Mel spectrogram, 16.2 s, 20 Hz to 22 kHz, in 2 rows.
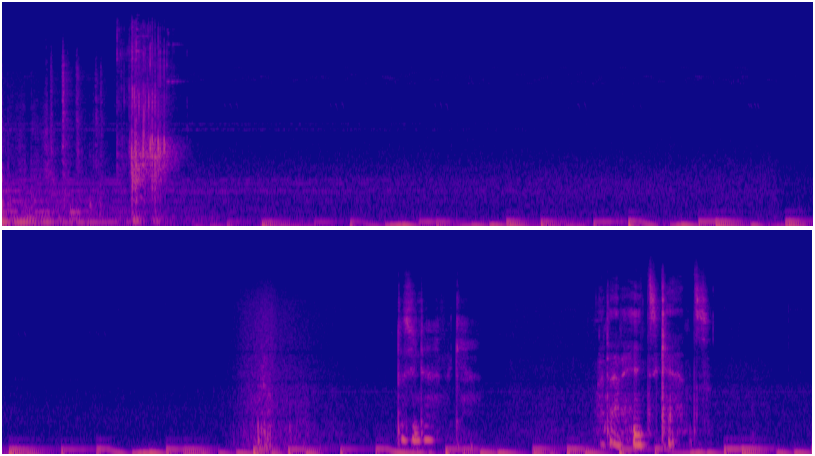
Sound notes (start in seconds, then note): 1.0 object rattles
